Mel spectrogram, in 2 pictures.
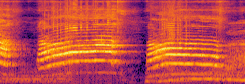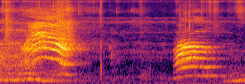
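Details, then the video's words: Angry cat uttering strident, drawn-out meows mixed with a rougher, lower yowling passage, then a quieter pause before a final sharp meow. "Angry Cat sound"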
